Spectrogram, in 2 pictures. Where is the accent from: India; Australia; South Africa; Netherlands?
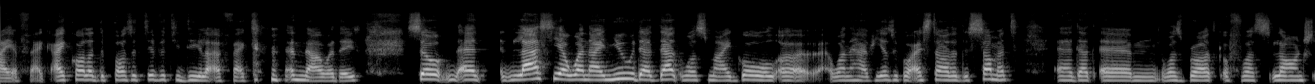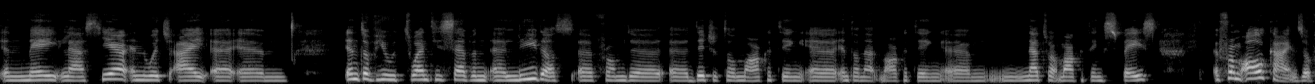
Netherlands; south of Holland, southern Netherlands; now in Belgium; I'm from Holland. I'm from the south of Holland. I live in Belgium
